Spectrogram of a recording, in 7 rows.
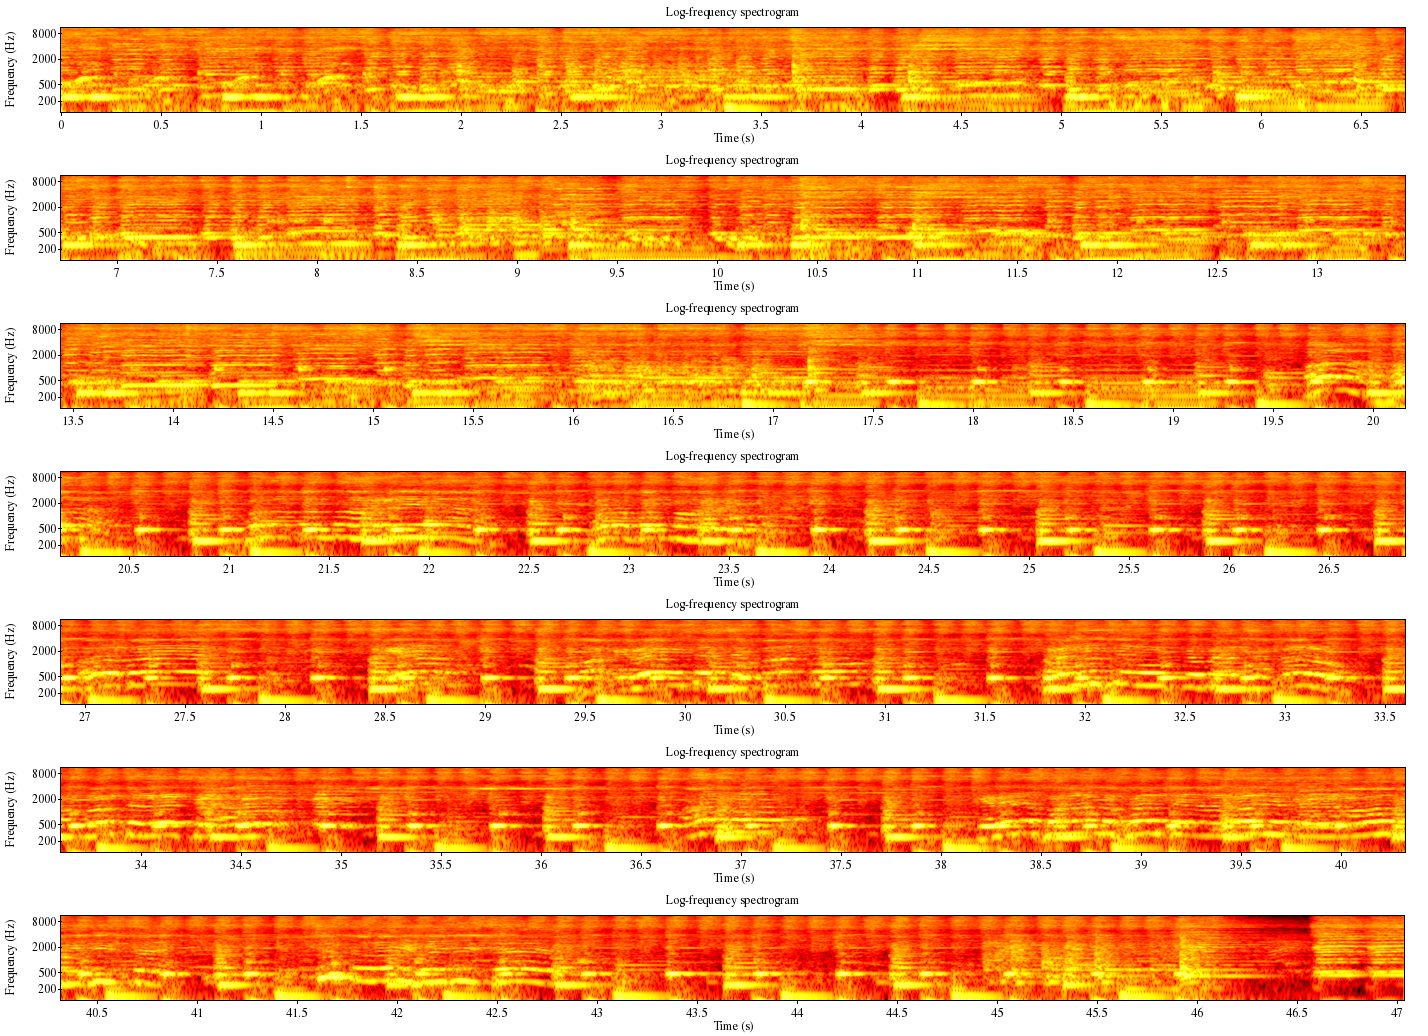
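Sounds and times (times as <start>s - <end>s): sliding melody: 0.0s - 20.2s
pulsing bass beat: 0.0s - 46.2s
latin dance music on keyboards: 0.0s - 47.0s.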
